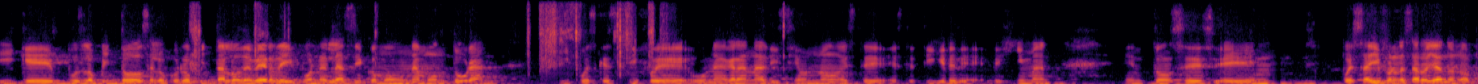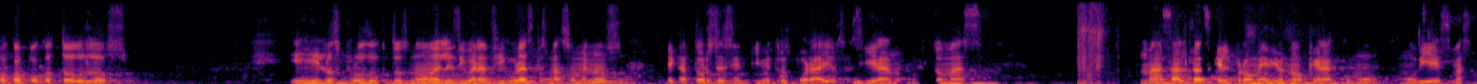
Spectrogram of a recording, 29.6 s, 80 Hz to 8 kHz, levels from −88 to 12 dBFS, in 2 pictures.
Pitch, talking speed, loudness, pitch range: 100 Hz, 160 wpm, -25 LUFS, 95-110 Hz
